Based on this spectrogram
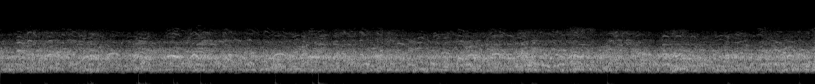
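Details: Over 200 Snow Geese circling Limestone Bay at Wheeler National Wildlife Refuge, Alabama, before landing in a long floating line; continuous massed honking, many voices blending into one dense din.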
